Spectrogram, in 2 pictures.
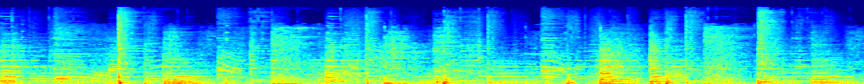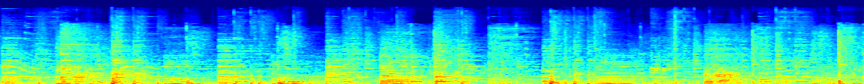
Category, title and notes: Music > Multiple instruments
Off Beat Resampled Song, Granular Synthesis
Originally a song made by me for a school assignment, resampled using Ableton's granular synth II to create this awkward pattern.
Granular, Strange, Unusual, Weird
